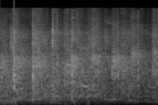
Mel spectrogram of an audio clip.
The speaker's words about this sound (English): I just think a round of applause for these guys here. Well done.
